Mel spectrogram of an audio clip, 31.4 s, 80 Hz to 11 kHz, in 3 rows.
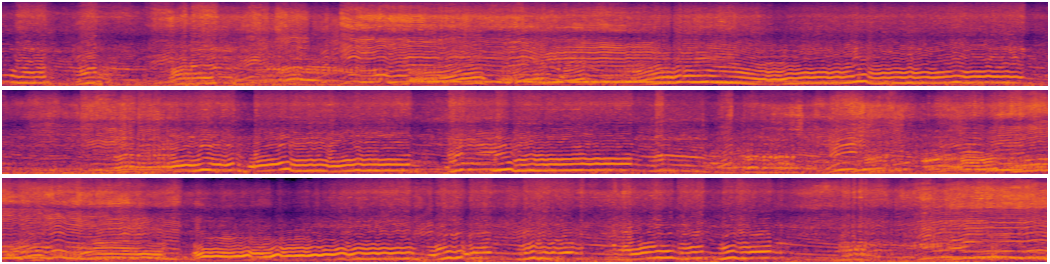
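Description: Two-stroke 85 cc motocross bike engine, heard up close from the rider's helmet, revving hard and dropping back over and over, its pitch rising and falling through the whole stretch.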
